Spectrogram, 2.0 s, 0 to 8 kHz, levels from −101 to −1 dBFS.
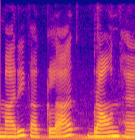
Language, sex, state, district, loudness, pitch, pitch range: Hindi, female, Jharkhand, Palamu, -13 LUFS, 225 Hz, 220-255 Hz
